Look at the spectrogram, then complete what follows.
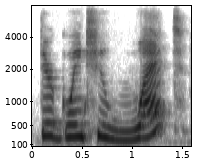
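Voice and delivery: high, drawn-out shocked question; a narrator's contained scream of disbelief; mild scream. A narrator's reading. Pig learns from old sheep he'll be killed, mild scream. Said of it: "screamed Wilbur".

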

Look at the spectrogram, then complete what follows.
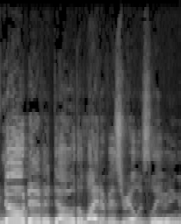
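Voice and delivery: high wailing cry of a grieving crowd. Retold or imitated. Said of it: "people are weeping and wailing".

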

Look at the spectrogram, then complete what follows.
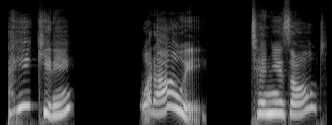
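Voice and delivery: high-pitched mock-indignant questions; amused disbelief. Friend reacting to Sean's silly biscuit game, amused disbelief. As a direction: protest in high, incredulous bursts.

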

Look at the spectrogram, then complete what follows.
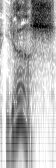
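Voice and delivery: a hint of a sportscaster's "Yes"; lightly voiced announcer call; Marv Albert yes. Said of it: "You ever hear Marv Albert".

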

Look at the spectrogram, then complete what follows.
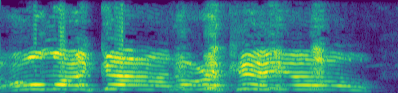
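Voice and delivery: shouted very high, slow wrestling commentator call; wrestling announcer. Retold or imitated. Imagining a wrestling clip edited over his fall, screaming announcer. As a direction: scream it like a ringside announcer losing it. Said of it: "edited in a fucking Randy Orton".

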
